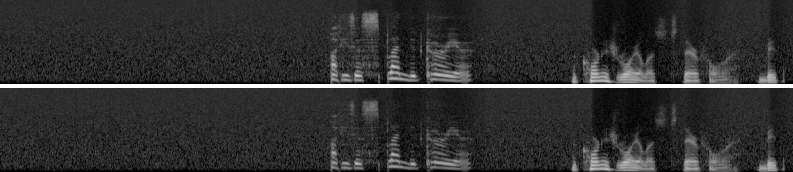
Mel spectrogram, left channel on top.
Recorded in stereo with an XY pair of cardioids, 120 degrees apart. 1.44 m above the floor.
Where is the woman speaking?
30° left.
